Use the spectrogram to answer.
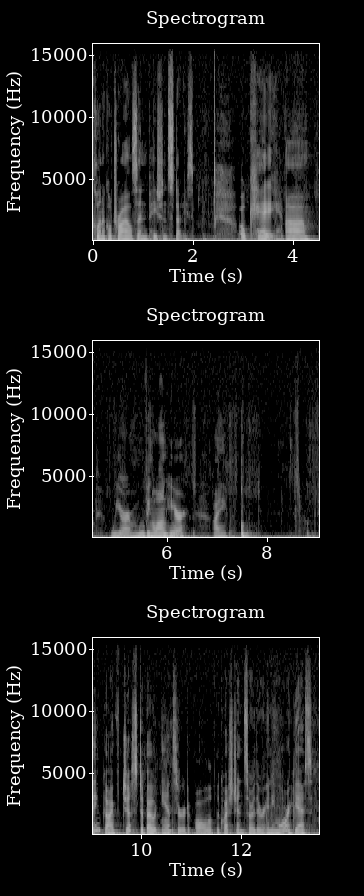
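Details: Adult speaker; typical speech.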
